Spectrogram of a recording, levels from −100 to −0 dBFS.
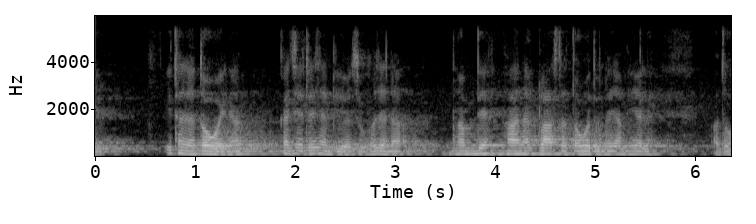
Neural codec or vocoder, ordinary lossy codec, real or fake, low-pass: none; none; real; 5.4 kHz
